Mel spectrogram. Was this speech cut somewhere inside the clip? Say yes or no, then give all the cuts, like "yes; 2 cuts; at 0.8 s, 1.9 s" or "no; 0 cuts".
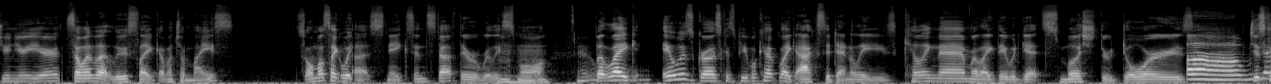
yes; 2 cuts; at 3.0 s, 3.5 s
